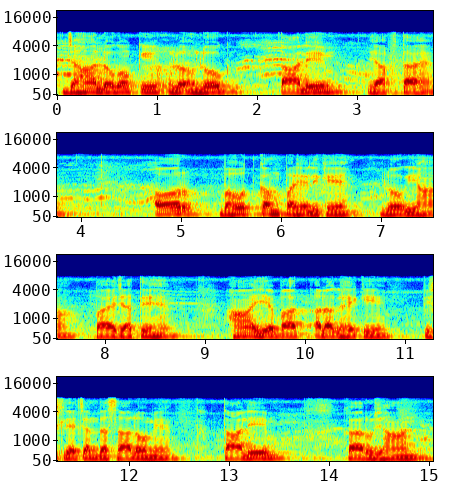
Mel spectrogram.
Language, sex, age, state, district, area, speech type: Urdu, male, 18-30, Bihar, Araria, rural, spontaneous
